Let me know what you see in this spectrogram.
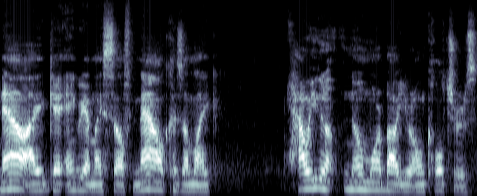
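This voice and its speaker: Over a quiet background, a man with a Spanish accent speaks at a moderate pace and medium pitch. His tone is bright and sharp, with fairly even intonation. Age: 20s. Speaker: artist vlogger. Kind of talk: personal vlog reflection. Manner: halting.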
